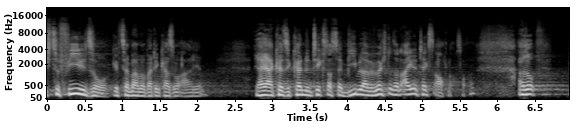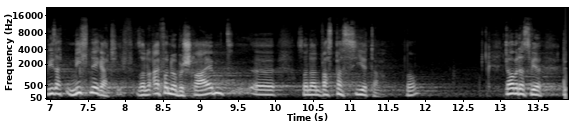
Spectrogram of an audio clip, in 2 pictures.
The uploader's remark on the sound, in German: Hielt im Rahmen der Pastoralkonferenz am 24. November 2021 in der Erfurter Brunnenkirche diesen Vortrag.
